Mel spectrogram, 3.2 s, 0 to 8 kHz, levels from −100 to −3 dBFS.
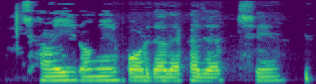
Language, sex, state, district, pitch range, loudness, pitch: Bengali, male, West Bengal, Kolkata, 130-140 Hz, -21 LUFS, 135 Hz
